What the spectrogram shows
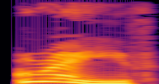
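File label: "grave", British English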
